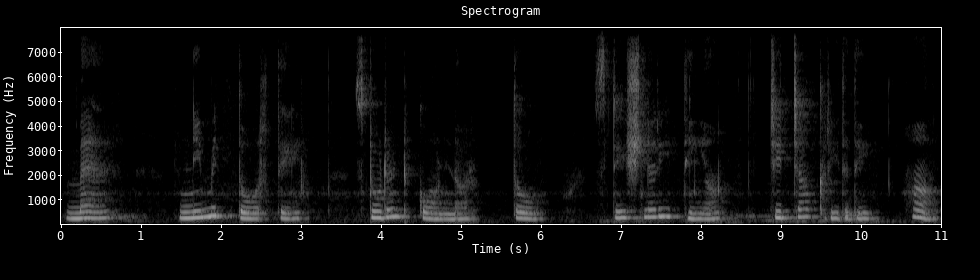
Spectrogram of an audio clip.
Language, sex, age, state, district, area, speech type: Punjabi, female, 18-30, Punjab, Fazilka, rural, spontaneous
